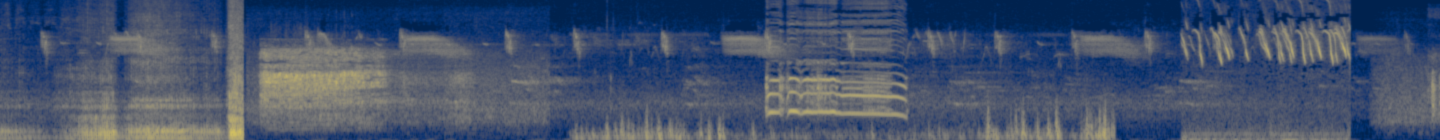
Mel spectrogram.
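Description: A lion growls for the first few seconds, then the sound cuts to chickens clucking. A rooster crows once about halfway through, and high rapid chirps follow near the end.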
